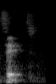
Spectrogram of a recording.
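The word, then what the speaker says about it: ב: A bet with a dagesh sounds like I taught you, bet, and the bet without a dagesh is pronounced with a V sound and is called vet.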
